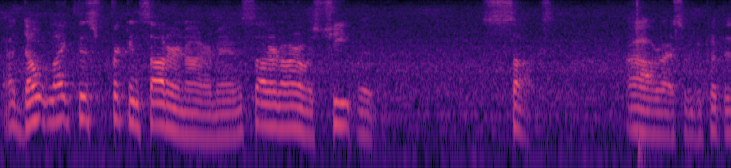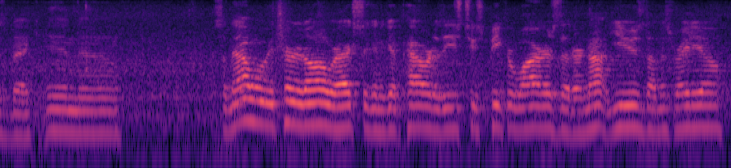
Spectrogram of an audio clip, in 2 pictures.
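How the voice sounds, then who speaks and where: A man's voice: mid-range voice, fairly even intonation, moderate pace. A man giving a casual, plain-spoken how-to narration as the host of a DIY car audio video, in informal colloquial speech. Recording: clearly noisy background.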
